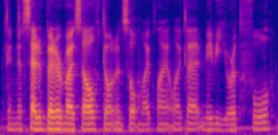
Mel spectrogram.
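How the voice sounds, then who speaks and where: A woman's voice: rumbling low, level tone, fairly quick, soft background music. A woman reacting casually to a game on a livestream, jokey and playful. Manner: jokey, playful, laughs often. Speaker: game streamer.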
